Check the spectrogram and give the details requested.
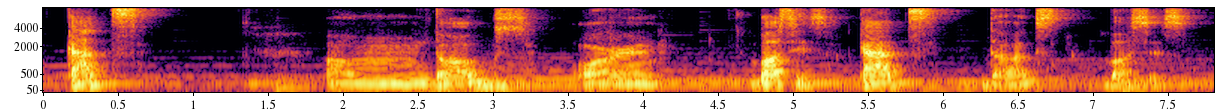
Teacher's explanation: If you're writing them down on a page, you're gonna see you just add an S out loud, but they don't really match if you're pronouncing them, because cats and an S sound, dogs in a Z sound, and buses gets, I would say, an extra vowel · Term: allomorphs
